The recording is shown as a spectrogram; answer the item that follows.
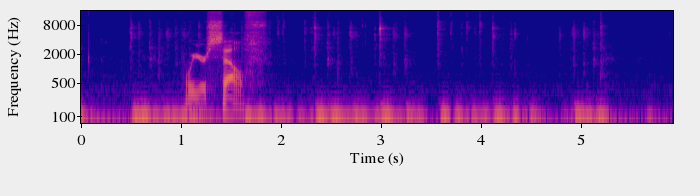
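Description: Rapid clicking of fingers typing on a computer keyboard, a steady stream of light taps running throughout, with a brief spoken phrase early on.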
